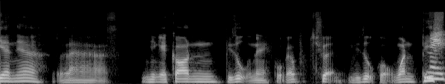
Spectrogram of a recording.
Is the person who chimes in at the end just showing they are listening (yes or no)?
no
